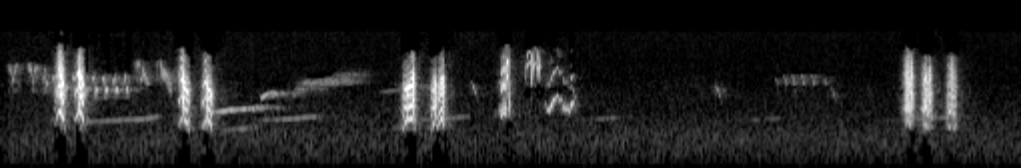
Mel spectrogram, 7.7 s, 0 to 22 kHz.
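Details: A Fieldfare gives harsh, dry chattering notes in quick pairs and triplets, mixed with thin high whistles and scratchy twitters from another small bird, possibly a Black Redstart; recorded in 2017.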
